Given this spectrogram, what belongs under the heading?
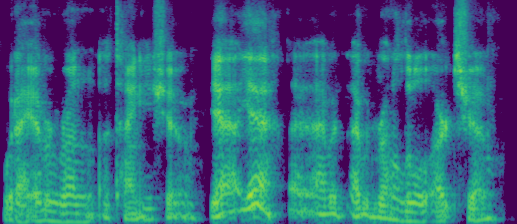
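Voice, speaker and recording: Man, artist livestream host, casual painting walkthrough, lively pitch, deep fry in the voice. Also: normal speed. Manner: explains steps while painting, answers chat questions. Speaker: artist hosting a live painting stream.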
